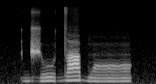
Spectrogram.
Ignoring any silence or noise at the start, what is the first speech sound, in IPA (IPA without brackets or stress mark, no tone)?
d͡ʒ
